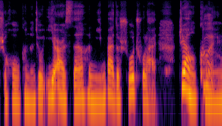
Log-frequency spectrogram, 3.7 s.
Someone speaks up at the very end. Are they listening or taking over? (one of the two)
listening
